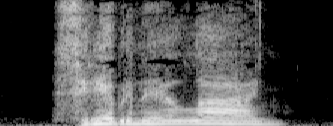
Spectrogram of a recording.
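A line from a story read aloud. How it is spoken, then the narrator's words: Excited exclamation. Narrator (Russian): взволнованно воскликнул он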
